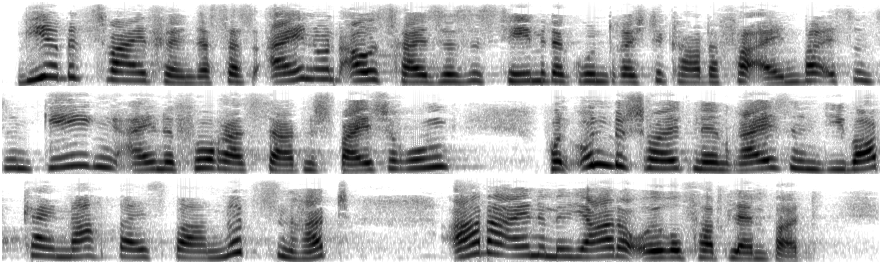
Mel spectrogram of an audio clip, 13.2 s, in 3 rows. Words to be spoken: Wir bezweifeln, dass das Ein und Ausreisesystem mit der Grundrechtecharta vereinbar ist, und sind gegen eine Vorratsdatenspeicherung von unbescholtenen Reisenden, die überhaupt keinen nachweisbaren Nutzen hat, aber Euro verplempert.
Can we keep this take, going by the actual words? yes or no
no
